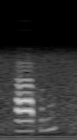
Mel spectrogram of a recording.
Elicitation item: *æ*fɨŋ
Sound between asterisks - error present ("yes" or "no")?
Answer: yes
